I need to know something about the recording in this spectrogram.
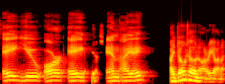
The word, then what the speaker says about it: Aurania: Maybe I'm not pronouncing it right. Aurania Resources. It's Aurania.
